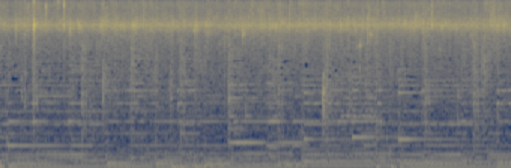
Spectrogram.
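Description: Crushed garlic cloves frying in hot oil in a nonstick pan: a steady sizzle with fine irregular pops and crackles.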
